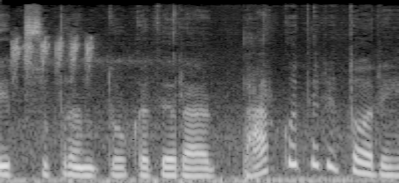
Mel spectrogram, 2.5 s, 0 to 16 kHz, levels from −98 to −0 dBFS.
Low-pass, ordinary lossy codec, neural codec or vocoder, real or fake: 14.4 kHz; MP3, 96 kbps; vocoder, 44.1 kHz, 128 mel bands, Pupu-Vocoder; fake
